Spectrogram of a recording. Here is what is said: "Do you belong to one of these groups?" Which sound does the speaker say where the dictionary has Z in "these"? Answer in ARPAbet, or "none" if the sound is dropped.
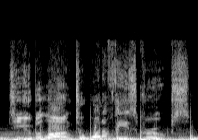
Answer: Z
